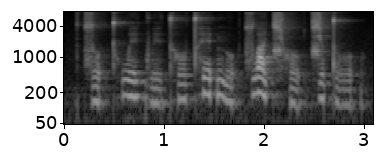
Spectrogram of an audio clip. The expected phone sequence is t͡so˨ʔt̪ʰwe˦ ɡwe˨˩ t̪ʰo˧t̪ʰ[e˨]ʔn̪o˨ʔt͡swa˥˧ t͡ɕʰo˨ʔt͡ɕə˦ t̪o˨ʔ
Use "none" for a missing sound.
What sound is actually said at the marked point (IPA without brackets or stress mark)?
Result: e˦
